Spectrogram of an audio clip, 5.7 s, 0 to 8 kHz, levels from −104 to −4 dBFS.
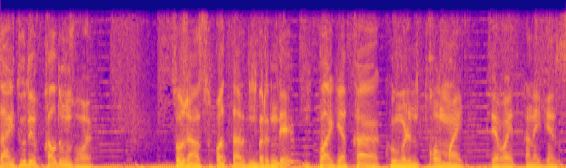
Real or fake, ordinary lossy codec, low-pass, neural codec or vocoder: real; none; 7.2 kHz; none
